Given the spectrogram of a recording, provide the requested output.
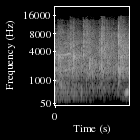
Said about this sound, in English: You're gonna stop clapping for this fourth one.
